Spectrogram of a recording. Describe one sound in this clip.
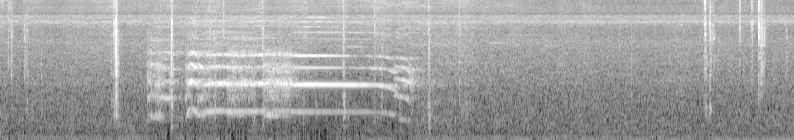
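A ratchet wrench clicks as it turns.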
